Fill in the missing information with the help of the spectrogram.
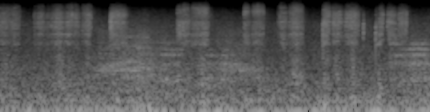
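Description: A stick of charcoal scratching across drawing paper in a quick run of short, irregular strokes, over a low steady hum.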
